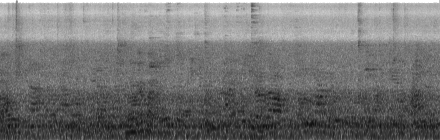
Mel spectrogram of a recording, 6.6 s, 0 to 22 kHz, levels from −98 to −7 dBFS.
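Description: Nothing technically wrong turns up in this recording of sounds; it's all there and nothing gets in the way of hearing it.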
